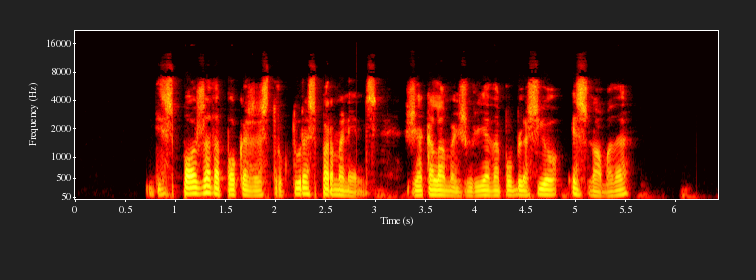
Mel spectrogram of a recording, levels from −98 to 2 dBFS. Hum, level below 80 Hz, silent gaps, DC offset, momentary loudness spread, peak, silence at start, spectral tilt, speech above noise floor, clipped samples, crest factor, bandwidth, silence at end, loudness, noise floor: none; -60 dBFS; none; under 0.1%; 10 LU; -6 dBFS; 0.75 s; -5 dB/octave; 64 dB; under 0.1%; 20 dB; 10 kHz; 0.9 s; -25 LUFS; -89 dBFS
